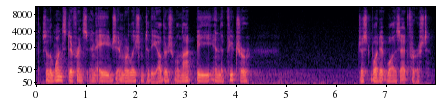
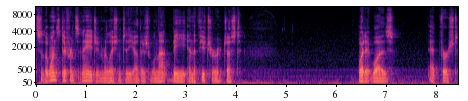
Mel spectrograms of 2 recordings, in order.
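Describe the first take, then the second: No difference in how they are said.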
